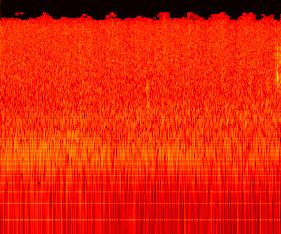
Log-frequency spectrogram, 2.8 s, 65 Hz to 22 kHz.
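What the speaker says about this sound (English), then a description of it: "I hate the rain" Steady rainfall in the video game Red Dead Redemption 2, an even, hissing wash of drops that holds at a constant moderate level with a small knock at the very end.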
